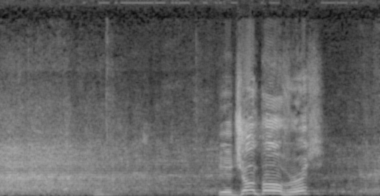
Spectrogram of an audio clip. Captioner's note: laughter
